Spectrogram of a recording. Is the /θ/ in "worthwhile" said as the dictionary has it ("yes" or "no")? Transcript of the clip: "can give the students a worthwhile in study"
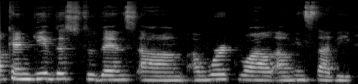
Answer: no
